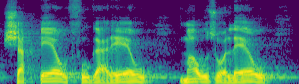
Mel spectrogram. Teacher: Chapéu é o ditongo aberto tônico el no final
